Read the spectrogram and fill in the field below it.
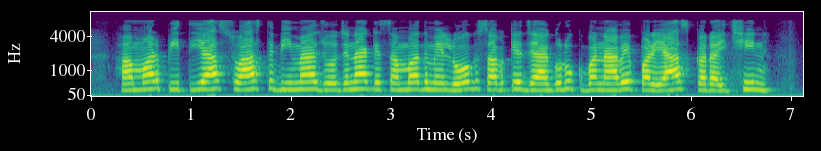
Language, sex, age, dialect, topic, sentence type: Magahi, female, 25-30, Western, banking, statement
